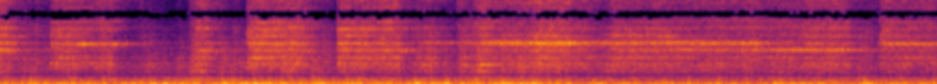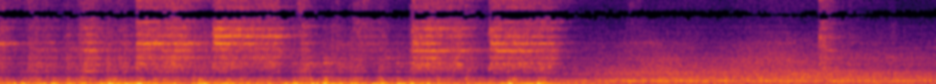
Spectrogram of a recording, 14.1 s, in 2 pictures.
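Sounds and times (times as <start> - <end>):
train wheels rumbling on track: 0.0 - 14.0
locomotive hum: 8.6 - 14.0.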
